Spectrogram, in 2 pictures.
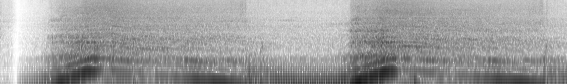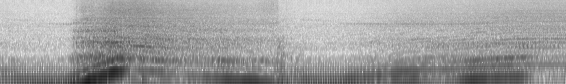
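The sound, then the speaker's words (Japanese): A Honda NSX sports car engine revs up hard three times in a row, each rise climbing steeply in pitch before dropping back, then a fourth softer swell; loud, no voices. “まあ、実際に採用されたんです NSX のエンジンが最も体内の周圧に近いということが分かりまして、とっても意外な結果でした。”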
